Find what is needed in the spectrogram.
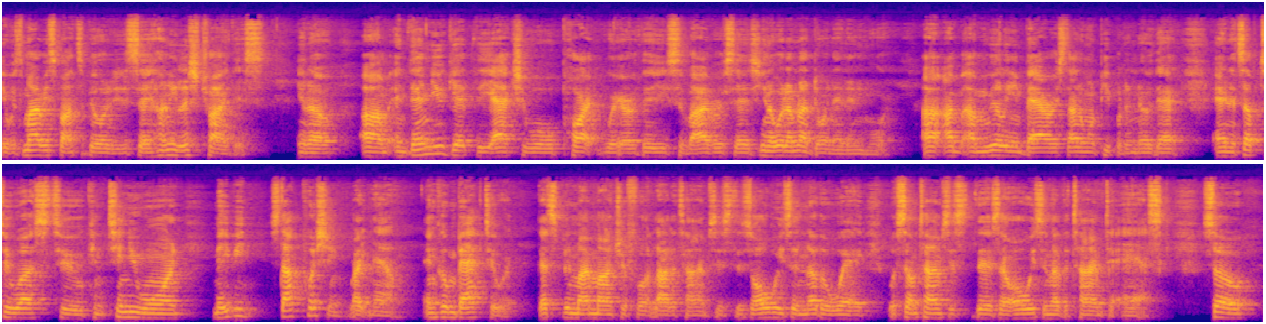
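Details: Adult man speaking; normal speech.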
